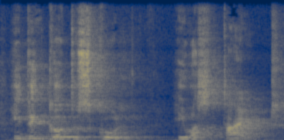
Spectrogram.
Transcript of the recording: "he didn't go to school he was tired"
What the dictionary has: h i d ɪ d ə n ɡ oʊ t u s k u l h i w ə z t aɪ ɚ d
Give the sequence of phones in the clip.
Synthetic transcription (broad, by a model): h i d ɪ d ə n ɡ oʊ t u s k u l h i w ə s t aɪ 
